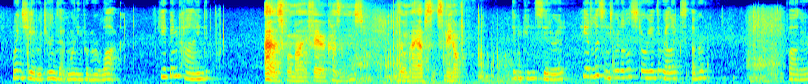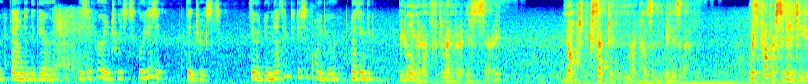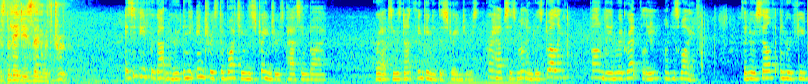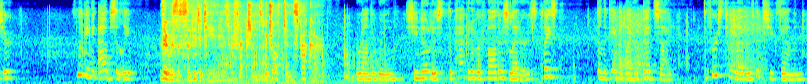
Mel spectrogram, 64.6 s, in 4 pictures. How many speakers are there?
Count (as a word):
two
